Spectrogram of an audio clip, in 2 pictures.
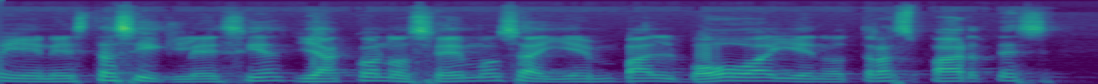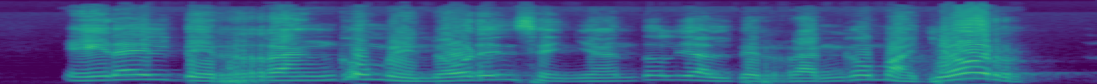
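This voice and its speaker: A man delivers a lively sermon in a slightly high voice. He tells stories, acts out the people he quotes and drops in humor. He slows down to stress key points. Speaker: preacher.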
